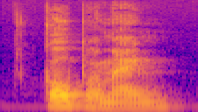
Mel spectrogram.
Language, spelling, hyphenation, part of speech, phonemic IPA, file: Dutch, kopermijn, ko‧per‧mijn, noun, /ˈkoː.pərˌmɛi̯n/, Nl-kopermijn.ogg
- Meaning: copper mine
